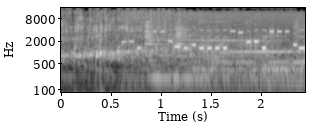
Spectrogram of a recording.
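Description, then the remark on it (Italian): Water runs from a tap into a container, taking a sample of tap water for analysis, a steady splashing pour whose tone climbs as the vessel fills. Moderately loud, with no one speaking. “prendine un campione dal rubinetto e facciamolo analizzare all'ipercomputer.”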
